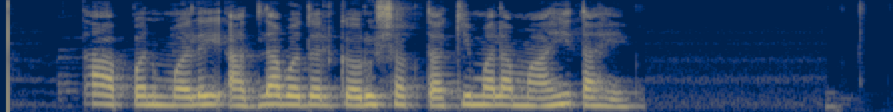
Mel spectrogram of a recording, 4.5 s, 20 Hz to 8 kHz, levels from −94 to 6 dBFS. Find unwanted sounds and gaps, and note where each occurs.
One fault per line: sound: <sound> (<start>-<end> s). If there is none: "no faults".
no faults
